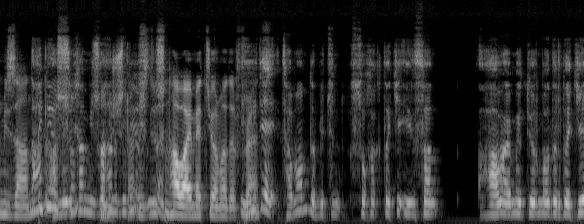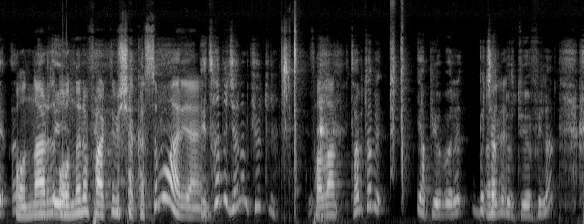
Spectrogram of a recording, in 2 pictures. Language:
Turkish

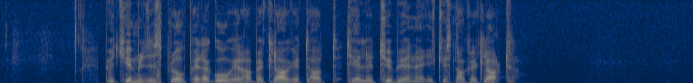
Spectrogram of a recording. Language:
Norwegian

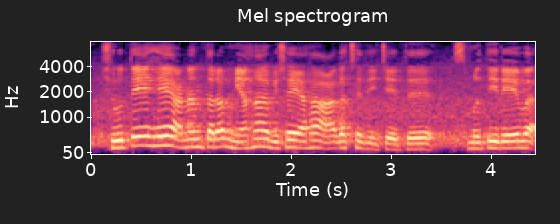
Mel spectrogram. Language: Sanskrit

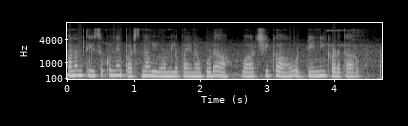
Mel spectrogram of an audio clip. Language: Telugu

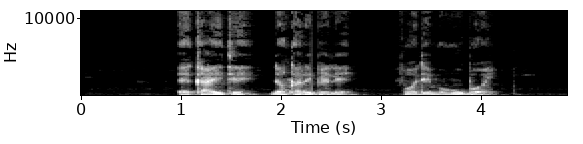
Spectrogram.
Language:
Nigerian Pidgin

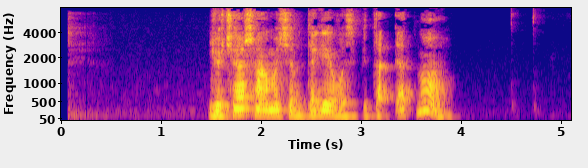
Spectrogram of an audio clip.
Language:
Mari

